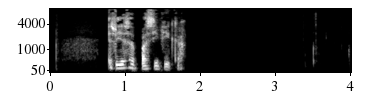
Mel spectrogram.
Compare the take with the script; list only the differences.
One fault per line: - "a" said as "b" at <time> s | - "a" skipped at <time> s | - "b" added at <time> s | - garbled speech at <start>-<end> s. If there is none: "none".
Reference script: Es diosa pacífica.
none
